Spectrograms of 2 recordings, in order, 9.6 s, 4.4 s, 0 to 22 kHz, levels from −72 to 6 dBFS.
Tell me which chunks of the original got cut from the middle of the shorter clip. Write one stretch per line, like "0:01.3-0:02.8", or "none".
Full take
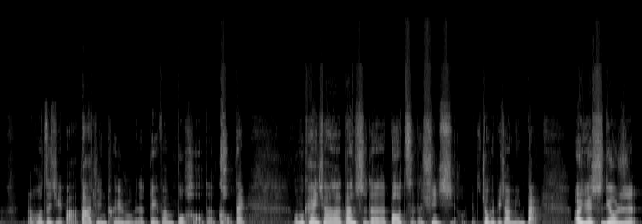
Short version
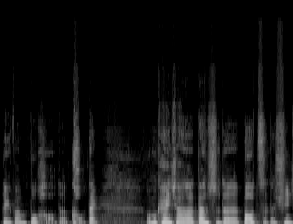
none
